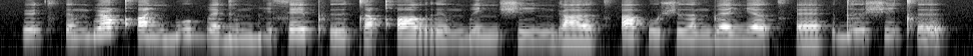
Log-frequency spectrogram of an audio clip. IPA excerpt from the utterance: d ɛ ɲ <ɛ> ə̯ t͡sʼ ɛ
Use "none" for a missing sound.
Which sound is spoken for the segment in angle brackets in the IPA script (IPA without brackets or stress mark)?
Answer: ɛ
